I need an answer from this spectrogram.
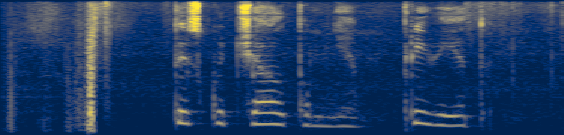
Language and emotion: Russian, sad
